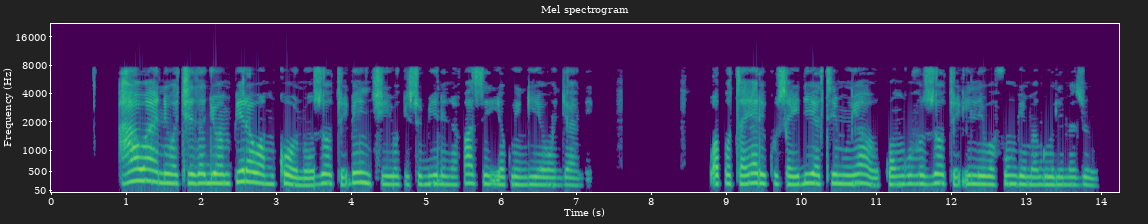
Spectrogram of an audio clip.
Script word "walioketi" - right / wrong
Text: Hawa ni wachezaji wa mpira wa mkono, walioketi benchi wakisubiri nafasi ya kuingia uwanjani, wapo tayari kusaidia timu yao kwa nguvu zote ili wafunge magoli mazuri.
wrong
